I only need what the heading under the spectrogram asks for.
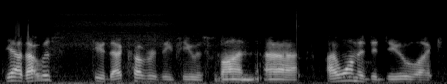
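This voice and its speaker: A man's voice: mid-range voice, moderate pace, pushed and bright. A young man musician talking casually in a phone interview, laid-back and rambling with many fillers. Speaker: musician guest. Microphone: phone line. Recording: muffled phone line.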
